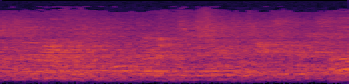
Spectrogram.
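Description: Faint, indistinct chatter of several people talking in a large hall, with no single voice standing out.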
